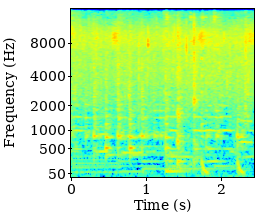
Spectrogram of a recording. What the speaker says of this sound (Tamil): முட்டை பார்த்திங்கன்னா இந்த அளவுக்கு ஓட்டி வறுத்துக்கோங்க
